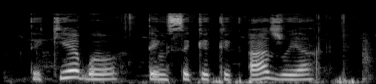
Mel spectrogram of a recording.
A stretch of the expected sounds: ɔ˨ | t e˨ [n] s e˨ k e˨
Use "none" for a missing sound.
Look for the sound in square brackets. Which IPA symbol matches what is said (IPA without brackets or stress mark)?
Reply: ŋ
